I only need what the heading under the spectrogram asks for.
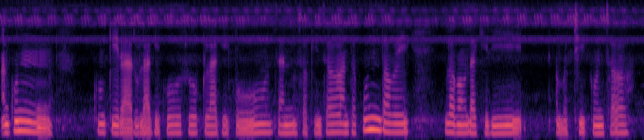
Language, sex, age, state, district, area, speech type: Nepali, female, 30-45, West Bengal, Kalimpong, rural, spontaneous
